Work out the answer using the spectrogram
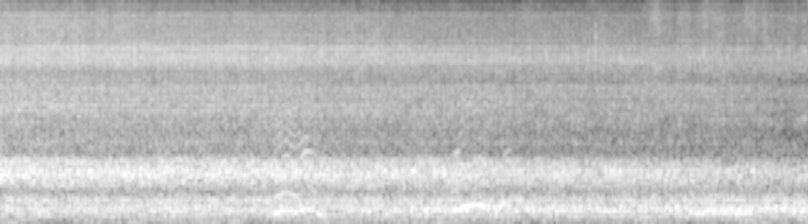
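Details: Electric kettle after disassembly and reassembly, indicator bulb lit: steady low roar of rolling boil with no rattles or buzzes; working normally.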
